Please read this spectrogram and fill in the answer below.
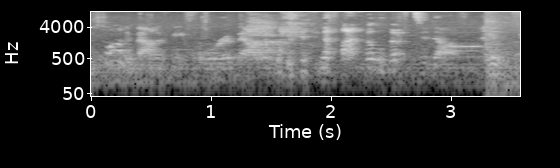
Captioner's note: laughing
